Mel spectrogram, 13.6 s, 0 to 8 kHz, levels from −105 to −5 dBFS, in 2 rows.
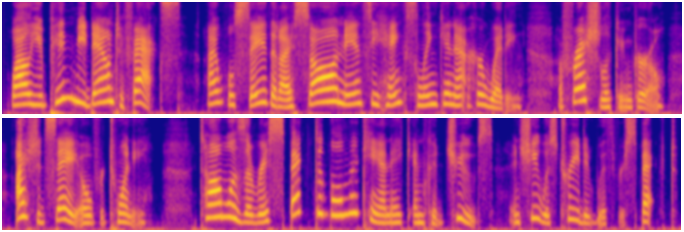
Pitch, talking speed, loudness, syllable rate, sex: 270 Hz, 185 wpm, -20 LUFS, 4.8 syllables/s, female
